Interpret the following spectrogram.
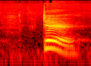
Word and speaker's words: Te: spelled t a o der meaning virtue or power spelled t e jing spelled c h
